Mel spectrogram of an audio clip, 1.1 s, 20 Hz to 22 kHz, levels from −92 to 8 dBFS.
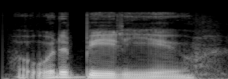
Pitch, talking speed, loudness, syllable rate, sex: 95 Hz, 315 wpm, -16 LUFS, 6.7 syllables/s, male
